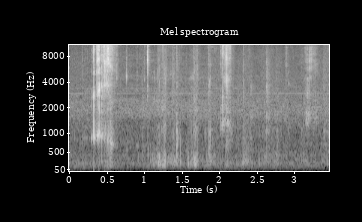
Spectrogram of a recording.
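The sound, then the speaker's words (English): A loud, sharp crunch as a classic Lay's-style potato chip is bitten, followed by a steady run of softer crackly chewing crunches with no talking. “This is just a classic sort of Lay's potato chip style chip.”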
